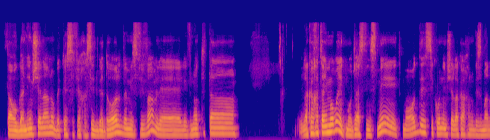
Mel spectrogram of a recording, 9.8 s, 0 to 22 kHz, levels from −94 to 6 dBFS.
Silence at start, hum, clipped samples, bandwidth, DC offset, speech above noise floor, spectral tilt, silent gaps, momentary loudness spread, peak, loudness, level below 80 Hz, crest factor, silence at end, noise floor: 0.15 s; none; under 0.1%; 12.5 kHz; under 0.1%; 37 dB; -6 dB/octave; none; 7 LU; -6 dBFS; -24 LUFS; -58 dBFS; 18 dB; 0 s; -60 dBFS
